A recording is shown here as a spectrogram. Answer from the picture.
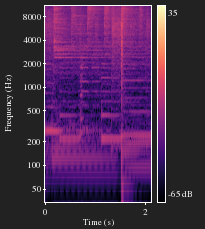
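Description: Live band of electric guitar, electric bass and drum kit playing, with held guitar and bass notes changing pitch every half second or so and one sharp drum hit about one and a half seconds in.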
